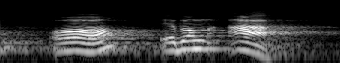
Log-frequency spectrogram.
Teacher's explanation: স্বরবর্ণের মধ্যে প্রথম যে দুটো স্বরধ্বনি রয়েছে, এই স্বরধ্বনি দুটো অ এবং আ। এই ধ্বনি দুটো উচ্চারণ হবে কণ্ঠ বা জিহ্বামূলে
